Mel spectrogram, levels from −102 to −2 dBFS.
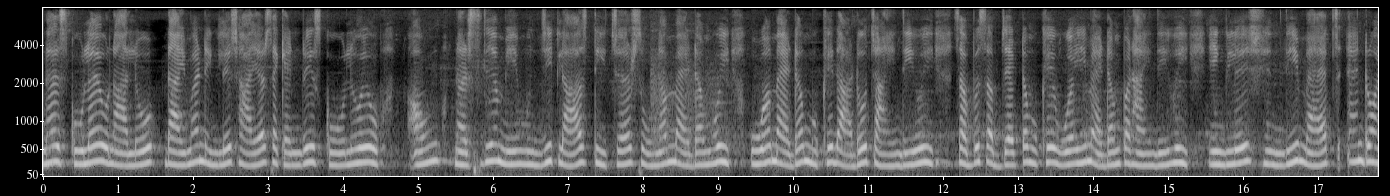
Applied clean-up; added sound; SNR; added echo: neural separator model SepFormer DNS4.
